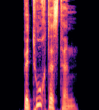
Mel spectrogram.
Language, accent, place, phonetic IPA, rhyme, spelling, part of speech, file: German, Germany, Berlin, [bəˈtuːxtəstn̩], -uːxtəstn̩, betuchtesten, adjective, De-betuchtesten.ogg
- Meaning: 1. superlative degree of betucht 2. inflection of betucht: strong genitive masculine/neuter singular superlative degree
